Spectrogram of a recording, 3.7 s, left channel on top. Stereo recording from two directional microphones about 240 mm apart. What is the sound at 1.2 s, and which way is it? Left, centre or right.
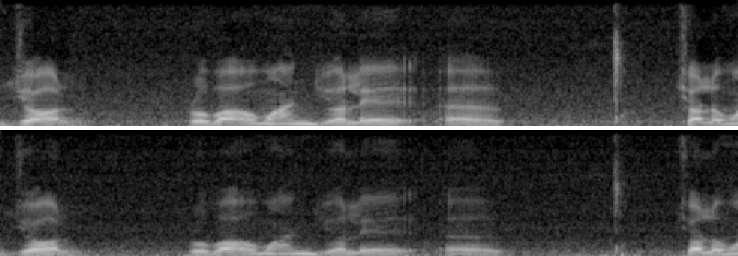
Speech, centre.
